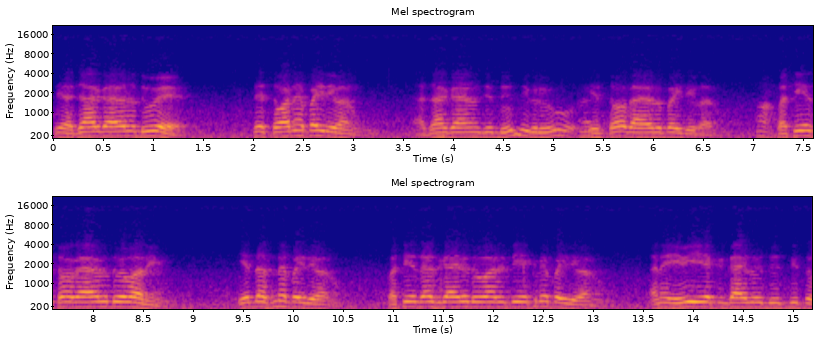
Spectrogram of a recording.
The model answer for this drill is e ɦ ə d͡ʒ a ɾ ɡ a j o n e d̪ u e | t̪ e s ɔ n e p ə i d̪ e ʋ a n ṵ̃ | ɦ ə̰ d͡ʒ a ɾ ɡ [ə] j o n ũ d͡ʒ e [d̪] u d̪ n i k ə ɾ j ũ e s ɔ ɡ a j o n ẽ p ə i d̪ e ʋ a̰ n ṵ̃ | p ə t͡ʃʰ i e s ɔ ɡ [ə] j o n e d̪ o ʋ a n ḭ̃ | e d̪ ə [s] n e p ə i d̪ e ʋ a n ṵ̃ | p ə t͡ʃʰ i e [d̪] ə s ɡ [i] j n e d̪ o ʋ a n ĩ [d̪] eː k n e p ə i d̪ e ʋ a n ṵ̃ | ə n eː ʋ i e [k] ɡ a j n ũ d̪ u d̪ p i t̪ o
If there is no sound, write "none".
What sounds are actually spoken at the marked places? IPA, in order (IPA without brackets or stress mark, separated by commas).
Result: a, d̪, a, s, d̪, a, t̪, k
